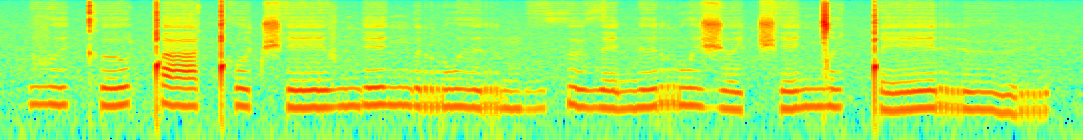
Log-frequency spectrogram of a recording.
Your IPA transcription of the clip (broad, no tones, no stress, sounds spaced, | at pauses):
v ɨ ɪ̯ kʰ ɵ ʊ̯ ǃ aː ǃʰ o t͡ʃʰ eː v ŋ eː ŋ ɵ r w ɨː r m o̤ θ ʉ ð e n ɨ r w ɨ ʒ ɵ ɪ̯ t͡ʃʰ e ŋ͡ǀ ɨ ǃ eː r ʉː r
